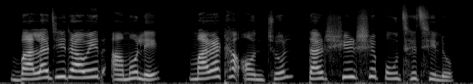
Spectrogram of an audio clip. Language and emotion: Bengali, neutral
